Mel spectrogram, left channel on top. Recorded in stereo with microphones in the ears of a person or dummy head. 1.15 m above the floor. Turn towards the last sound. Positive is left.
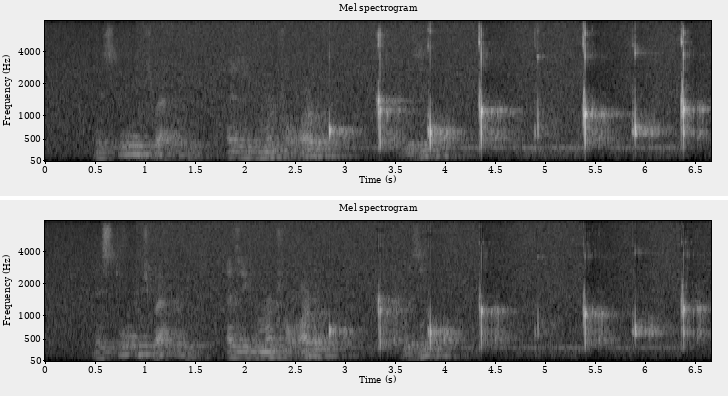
turn(degrees=80)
